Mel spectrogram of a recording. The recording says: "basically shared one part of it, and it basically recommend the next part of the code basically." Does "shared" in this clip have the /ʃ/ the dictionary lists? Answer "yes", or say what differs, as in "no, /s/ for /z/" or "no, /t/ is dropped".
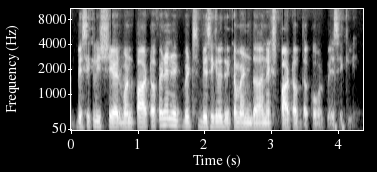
yes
